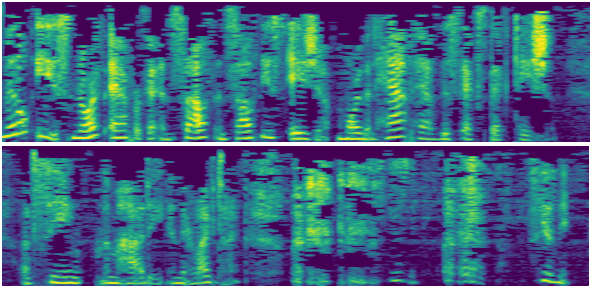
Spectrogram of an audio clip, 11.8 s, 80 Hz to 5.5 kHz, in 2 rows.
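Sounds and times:
speech: 0.2 - 11.7
person clearing throat: 8.8 - 10.8
person coughing: 8.8 - 10.8.

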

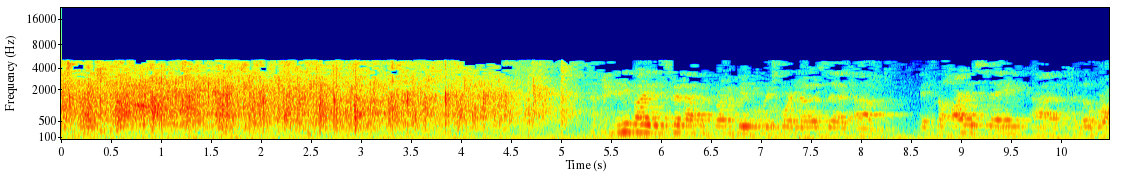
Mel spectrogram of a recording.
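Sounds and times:
crowd applauding: 0.0 - 5.3
speech: 5.8 - 10.4.

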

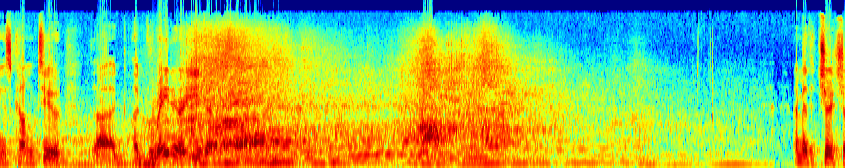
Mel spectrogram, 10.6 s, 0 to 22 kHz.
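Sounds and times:
speech: 0.0 - 3.9, 5.3 - 6.4, 9.9 - 10.5
car engine revving hard as the car peels out and accelerates: 0.0 - 9.6.

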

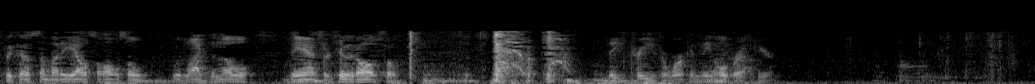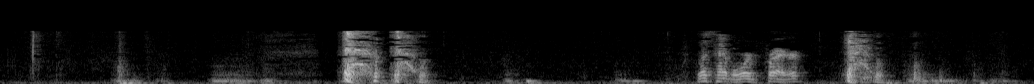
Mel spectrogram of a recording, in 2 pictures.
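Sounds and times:
speech: 0.0 - 7.8, 17.3 - 19.7
person coughing harshly: 4.9 - 5.8, 13.8 - 14.8, 18.8 - 19.3
throat clearing: 4.9 - 5.9, 13.8 - 14.8, 18.8 - 19.8.

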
